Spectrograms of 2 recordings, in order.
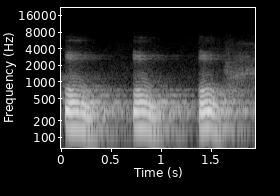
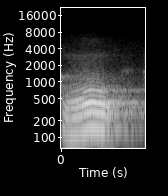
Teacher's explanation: it should come from the bottom of your throat. Waw is from your lips.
